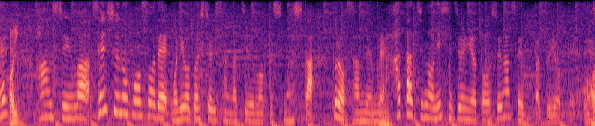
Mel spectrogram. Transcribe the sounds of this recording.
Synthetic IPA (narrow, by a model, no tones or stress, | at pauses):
ehãɰ̃ɕĩɰ̃βasẽ̞ɰ̃ɕɨːno̞ɦo̞ːso̞ːd̪e̞mo̞ɾʲimo̞t̪o̞çʲi̥t͡ɕo̞ɾʲisãŋɡat͡ɕɨːmo̞kɯ̟ɕimaɕi̥t̪a̰ | pɯ̟ɾo̞sãnːẽ̞mːe̞hat̪at͡ɕino̞ɲ̟iɕiʑɨ̃ɰ̃jot̪o̞ːɕɨɡasẽ̞mpːat͡sɨjo̞t̪e̞̰ːd̪e̞s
